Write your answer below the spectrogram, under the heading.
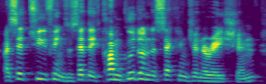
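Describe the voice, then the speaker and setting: Bright-voiced man with a stuffy cold. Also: high-pitched, fast. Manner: animated and opinionated, blunt. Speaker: guest. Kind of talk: casual chat.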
